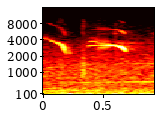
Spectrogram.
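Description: Chickens clucking in a yard, two short nearby calls over a low steady background murmur.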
